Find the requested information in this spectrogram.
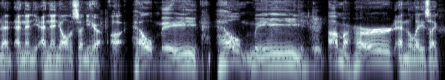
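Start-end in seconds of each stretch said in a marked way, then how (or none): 1.6-5.9 much higher, slow, pained call for help; injured man moaning. Acted. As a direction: groan it like a man hurt on the road. Injured man voiced in crank call.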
